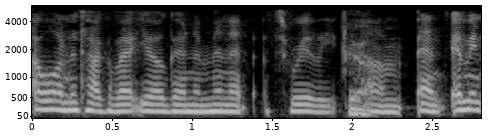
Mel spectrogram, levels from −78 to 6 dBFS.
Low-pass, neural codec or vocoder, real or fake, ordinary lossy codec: 5.4 kHz; codec, 16 kHz, 8 kbps, FreqCodec, larger model; fake; MP3, 32 kbps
